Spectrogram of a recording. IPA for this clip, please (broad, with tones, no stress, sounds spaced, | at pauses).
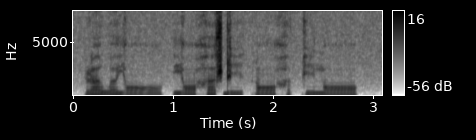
ɭ ɜ˧ w əː˧ j ɔː˧˩ | j ɔː˧ h ɜː˧ s ɖ i˧ | ɽ ɔː˦˥ h ə˧ k i˦˥ n ɔː˦˥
